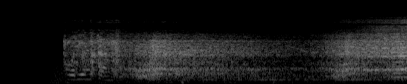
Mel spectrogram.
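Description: Car sound effect: a noisy rush that swells about a second in and fades, then swells again, louder, near the end.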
